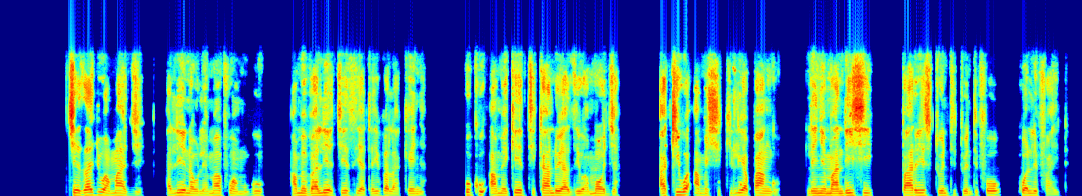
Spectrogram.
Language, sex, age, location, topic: Swahili, male, 25-35, Nakuru, education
